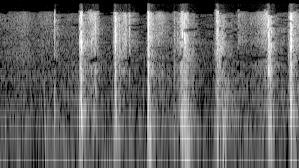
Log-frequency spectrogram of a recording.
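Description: Tarot cards shuffled in repeated crisp riffling bursts, about eight quick flutters in a steady rhythm, close and fairly quiet with no voices.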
